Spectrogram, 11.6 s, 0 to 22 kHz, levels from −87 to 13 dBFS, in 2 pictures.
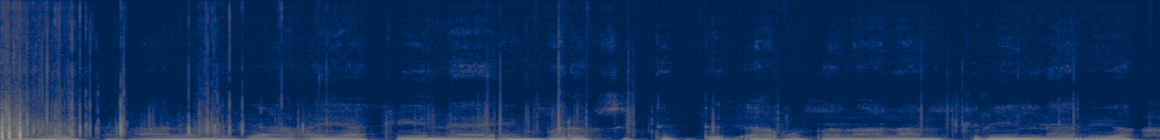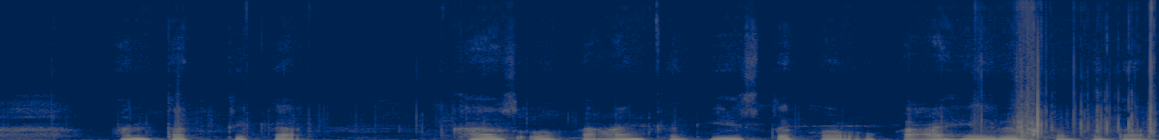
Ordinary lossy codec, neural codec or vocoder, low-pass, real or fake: none; vocoder, 44.1 kHz, 128 mel bands every 256 samples, BigVGAN v2; none; fake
